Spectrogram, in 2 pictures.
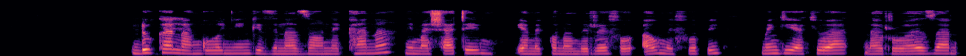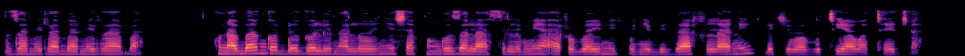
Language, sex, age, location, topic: Swahili, female, 25-35, Nairobi, finance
